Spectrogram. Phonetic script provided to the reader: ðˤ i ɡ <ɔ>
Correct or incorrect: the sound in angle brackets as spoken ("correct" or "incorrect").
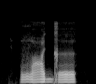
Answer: incorrect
